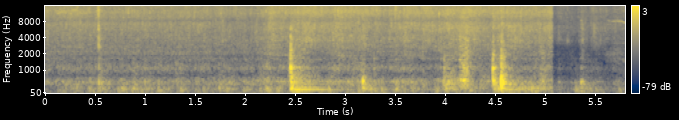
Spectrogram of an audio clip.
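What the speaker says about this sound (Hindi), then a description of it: "अब हम इसमें 2 table spoon ginger and garlic का पेस्ट ऐड कर देंगे।" Ginger-garlic paste frying with onions in a pan for egg curry: a soft, quiet sizzle broken by scattered spoon scrapes and clinks, with no talking.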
